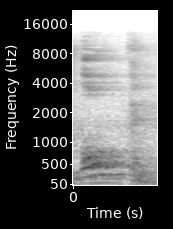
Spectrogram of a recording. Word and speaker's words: open: This one we pronounce open. Okay? O is stronger. Okay? Open. So the first syllable is stronger than the second syllable.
